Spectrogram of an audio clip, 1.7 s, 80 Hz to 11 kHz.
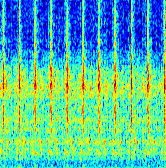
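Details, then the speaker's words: Broken, vandalized auction Range Rover L405 diesel after fixing an electrical fault: sharp steady metallic knock about six a second at idle; metal particles in oil filter and petrol-contaminated diesel causing white smoke. "After buying a broken, vandalized Range Rover L405 from the auction and fixing an initial electrical fault, I discovered that it had an engine knocking."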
